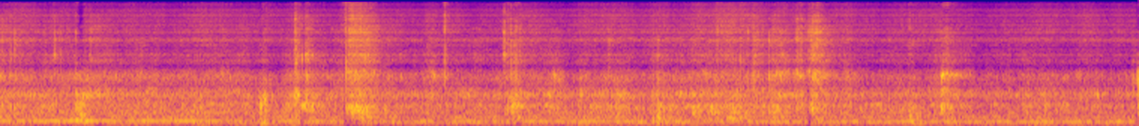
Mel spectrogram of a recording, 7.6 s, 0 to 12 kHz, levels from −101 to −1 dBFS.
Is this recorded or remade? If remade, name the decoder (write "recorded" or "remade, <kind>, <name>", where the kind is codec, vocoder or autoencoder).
remade, codec, HILCodec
